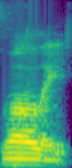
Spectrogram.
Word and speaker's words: Wall-E: want to make sure am I saying it right is it Wall-E yeah it's Wally yeah Wally okay so um Franchesco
